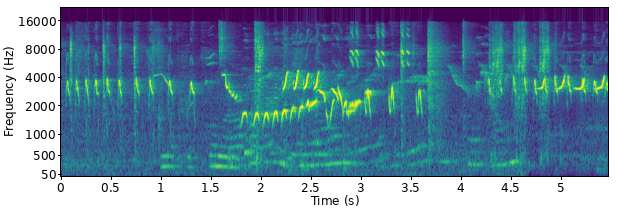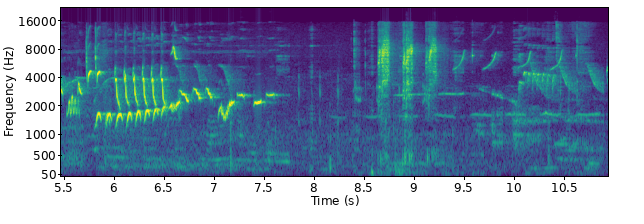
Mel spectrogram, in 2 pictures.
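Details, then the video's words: Asian brown flycatcher singing actively, recorded as a tutor track for training songbirds: a dense, fast run of high chirps, rising whistles and trilled notes, with varied phrases tumbling over each other almost without pause. "MASTERAN BURUNG SIKATAN LONDO GACOR"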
